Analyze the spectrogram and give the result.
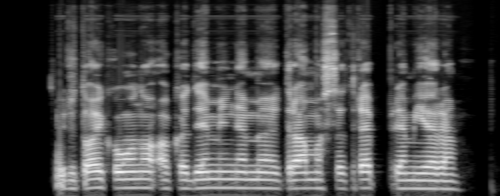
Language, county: Lithuanian, Vilnius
